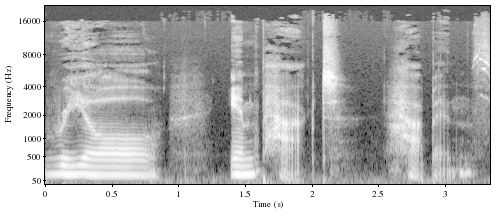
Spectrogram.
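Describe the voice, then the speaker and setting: A woman with a Californian accent speaks at a very deep, low pitch. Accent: Californian American English. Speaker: tarot reader and podcaster. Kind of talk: solo podcast monologue.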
